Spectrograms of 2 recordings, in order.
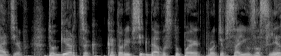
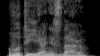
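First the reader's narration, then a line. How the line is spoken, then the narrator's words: Sighing. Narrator (Russian): вздохнула фрейлина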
